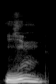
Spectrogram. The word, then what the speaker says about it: Yin: prononcer in in in alors faites attention parce qu'en français on le voit souvent écrit avec un G à la fin dit le yin et le yang non attention Yin ne s'écrit pas avec un G c'est y N et donc Yin et vous entendrez la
